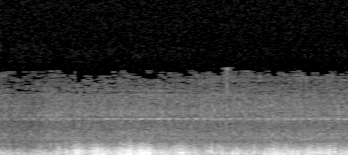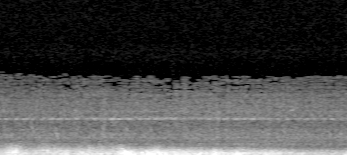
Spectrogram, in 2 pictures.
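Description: Thunder rolling in a long, low rumble that swells twice and fades between.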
